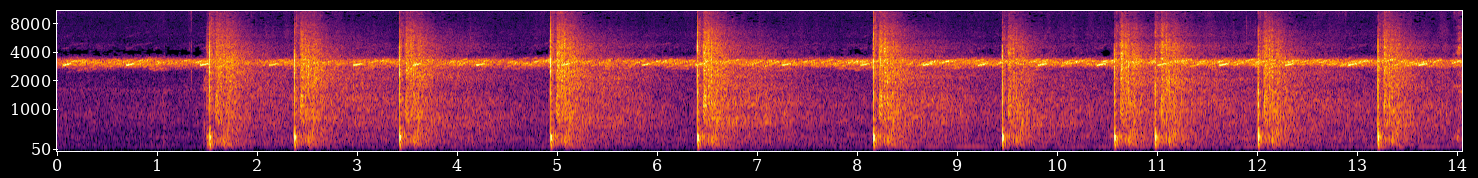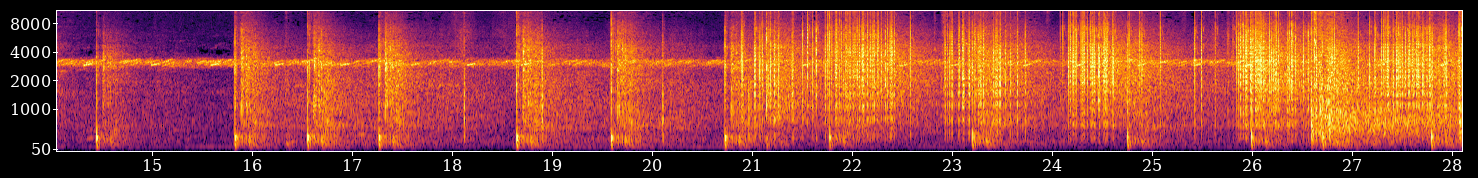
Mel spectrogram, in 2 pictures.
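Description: Lidu 'Big Eight' 25-shot 1.3G fireworks cake firing: a long string of sharp shots, roughly one a second. A dense hiss fills in between the shots over the last several seconds.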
